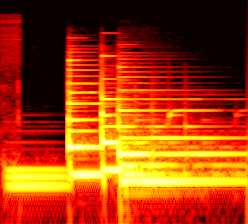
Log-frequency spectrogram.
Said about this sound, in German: Es gibt verschiedene Töne, muss man an der Stelle sagen, nur um es kurz erklärt zu haben. Das hier, das ist der Standardgong.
